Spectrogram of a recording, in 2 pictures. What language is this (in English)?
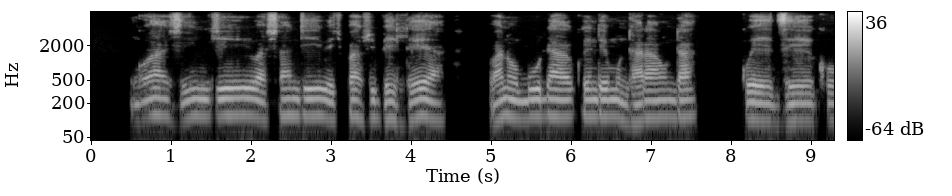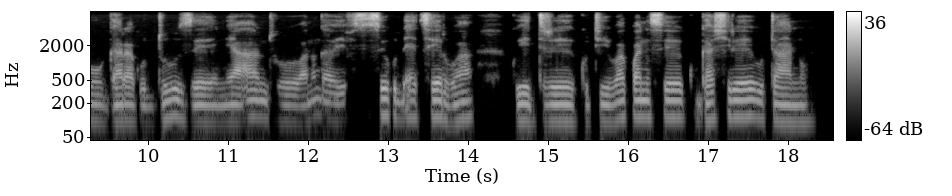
Ndau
